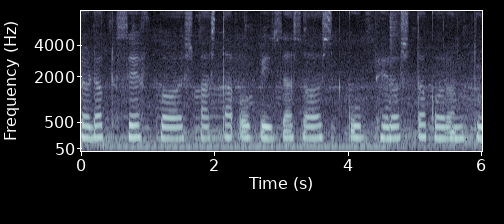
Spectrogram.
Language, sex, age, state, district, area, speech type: Odia, female, 18-30, Odisha, Malkangiri, urban, read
